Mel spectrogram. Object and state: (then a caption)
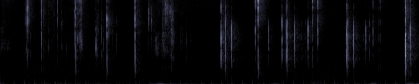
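Smartphone in a clear plastic case. An iPhone in a small, solid, clear plastic case is held upright in both hands while long nails tap and scratch its back. The result is a quick, irregular run of crisp, bright clicks and scratchy ticks that die away almost instantly, over a faint low rumble.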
